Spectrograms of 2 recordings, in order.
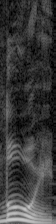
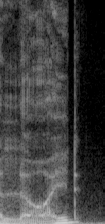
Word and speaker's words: Lloyd: of Lloyd dad no Lloyd that's right your son and it's Lloyd no ll o yd I named you was la loi on paper was that your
